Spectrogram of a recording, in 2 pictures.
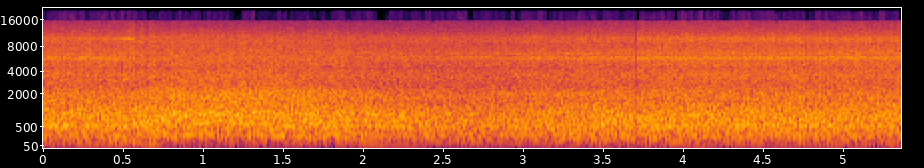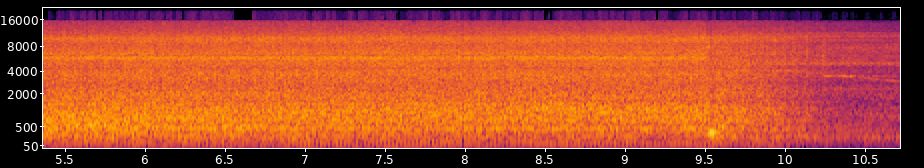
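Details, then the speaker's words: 2002 Ford Ranger 2.3 with over 200,000 miles, first start after new air filter and cleaned MAF sensor: steady, even idle with smooth hiss and no knocks, misses or stumbles; sounds okay. "That sounds okay."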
